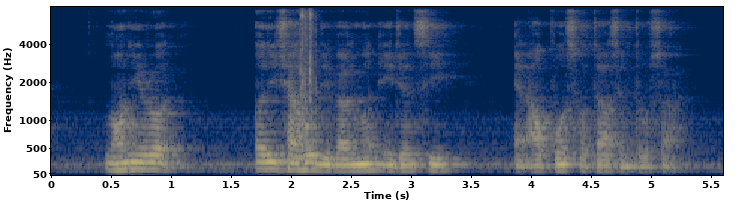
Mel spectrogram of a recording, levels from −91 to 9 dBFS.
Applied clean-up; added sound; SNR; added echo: none; Camera; 17 dB; reverberation time 0.5 s.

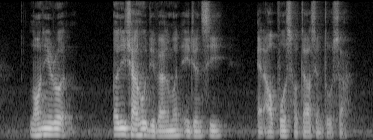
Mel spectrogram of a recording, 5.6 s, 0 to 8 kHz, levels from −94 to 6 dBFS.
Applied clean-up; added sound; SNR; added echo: none; none; none; none.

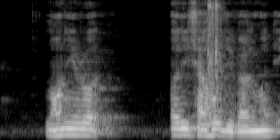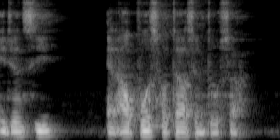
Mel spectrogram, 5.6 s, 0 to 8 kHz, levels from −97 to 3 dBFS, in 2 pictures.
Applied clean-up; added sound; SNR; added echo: classical method WPE with log-MMSE.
